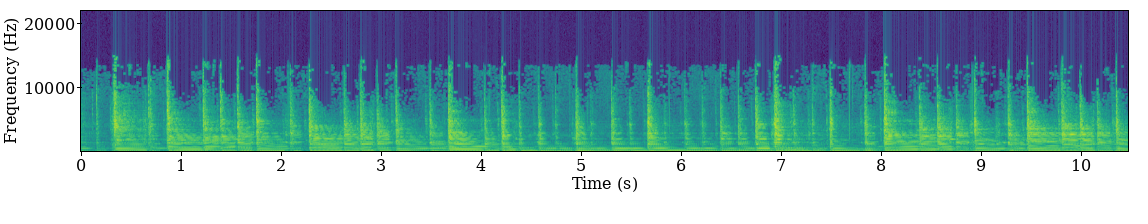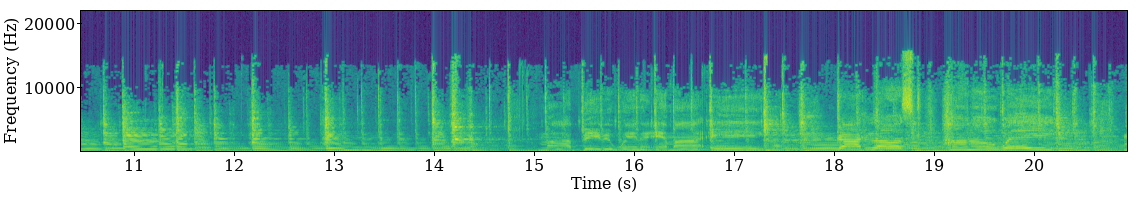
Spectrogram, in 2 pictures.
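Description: A rock song plays loud and steady throughout, with a full band sound of driving guitars, bass and drums, growing brighter and busier toward the end.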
